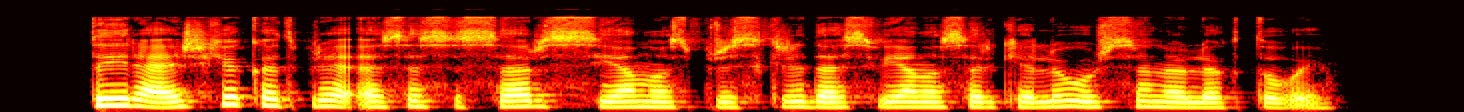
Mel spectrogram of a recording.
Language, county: Lithuanian, Kaunas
